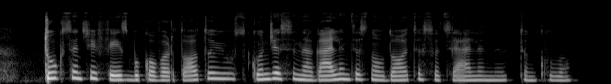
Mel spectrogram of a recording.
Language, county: Lithuanian, Alytus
